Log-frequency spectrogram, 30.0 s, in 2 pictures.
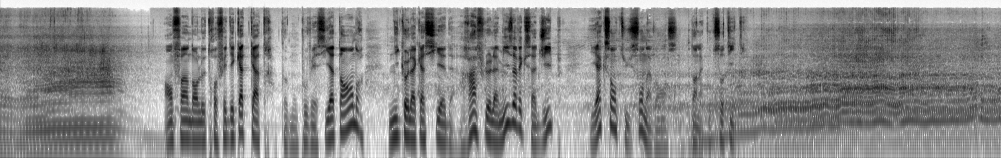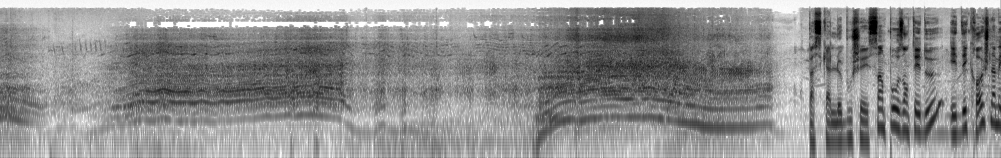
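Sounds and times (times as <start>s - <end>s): rally car engine at high revs: 0.0s - 2.2s, 10.0s - 26.8s.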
